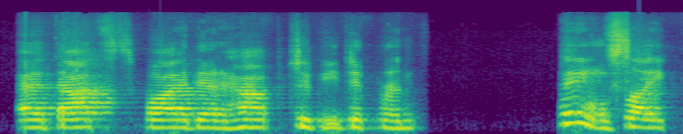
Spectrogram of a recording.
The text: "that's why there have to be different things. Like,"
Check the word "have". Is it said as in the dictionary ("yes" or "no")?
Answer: no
